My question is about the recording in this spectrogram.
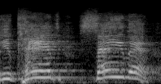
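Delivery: very high, slow imitation of an upset woman; upset heckler. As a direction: mimic her protest, stretching each word high. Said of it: "She says".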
